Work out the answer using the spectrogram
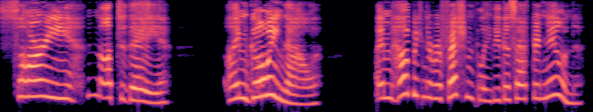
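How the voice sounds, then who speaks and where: A woman's voice: very high-pitched, animated, a little slow, fairly bright tone, no echo, clean studio sound, exaggerated voice. A woman playing a bossy, cheeky little girl in a children's storybook reading. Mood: matter-of-fact. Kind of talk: children's storybook character acting.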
